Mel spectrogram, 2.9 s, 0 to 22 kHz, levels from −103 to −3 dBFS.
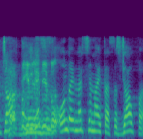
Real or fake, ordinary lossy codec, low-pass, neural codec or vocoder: fake; none; 7.2 kHz; codec, 44.1 kHz, 7.8 kbps, Pupu-Codec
